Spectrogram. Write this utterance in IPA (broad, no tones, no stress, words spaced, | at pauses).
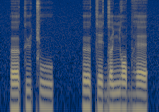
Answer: œkycu | økeɡœ ɲɔbʱɛ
